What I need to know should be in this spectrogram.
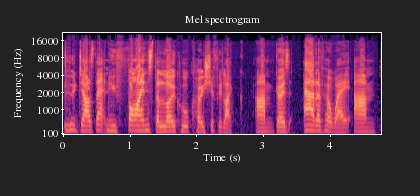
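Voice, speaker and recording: A woman's voice: fairly low pitch, steady tone, moderate pace, sharp tone, smooth, no echo. A middle-aged woman with an Australian accent, chatting casually and in a rambling way as a radio show host. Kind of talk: casual chat about food.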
